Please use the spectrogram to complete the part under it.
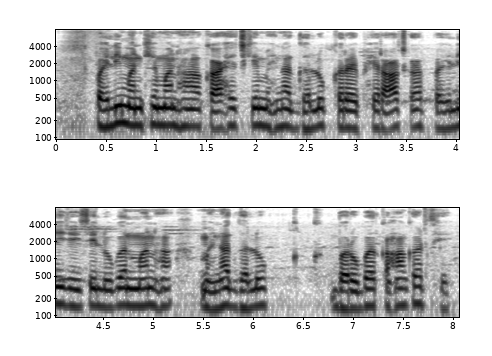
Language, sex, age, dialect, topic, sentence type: Chhattisgarhi, male, 18-24, Western/Budati/Khatahi, agriculture, statement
